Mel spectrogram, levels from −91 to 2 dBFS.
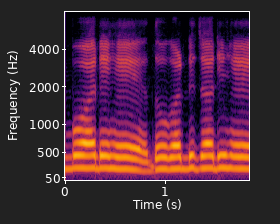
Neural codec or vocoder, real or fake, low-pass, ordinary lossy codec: codec, 16 kHz, 8 kbps, FunCodec, trained on Chinese and English, 25 frames a second; fake; 7.2 kHz; none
